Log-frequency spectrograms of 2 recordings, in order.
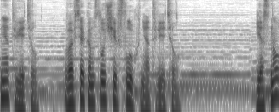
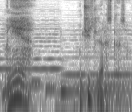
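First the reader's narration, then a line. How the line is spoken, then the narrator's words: Embarrassed boy mumbling. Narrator (Russian): пробормотал мальчик, будто смутившись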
